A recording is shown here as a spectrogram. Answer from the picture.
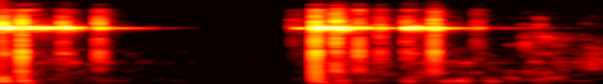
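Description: Small metal handbell shaken twice, about a second apart, each time a few quick clapper strikes over a high ringing tone that fades within half a second.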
